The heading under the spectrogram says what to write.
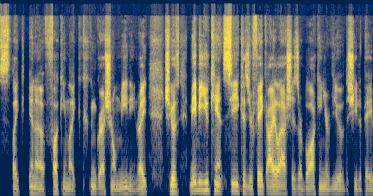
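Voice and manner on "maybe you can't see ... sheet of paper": ordinary talk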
